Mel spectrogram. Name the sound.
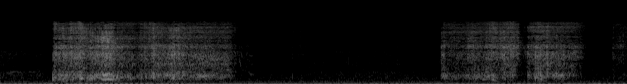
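nose blowing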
